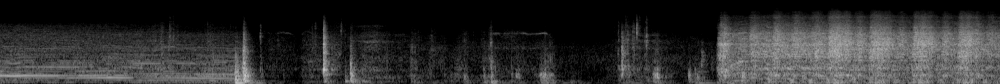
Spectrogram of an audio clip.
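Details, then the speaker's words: Turbo Subaru with a DIY exhaust manifold, just sealed up: the starter turns with a dragging whir and clicks but the engine never fires, and it is smoky. The owner thinks it is flooded with a low battery. "Think I flooded it and the batter is too low."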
